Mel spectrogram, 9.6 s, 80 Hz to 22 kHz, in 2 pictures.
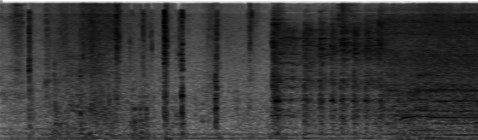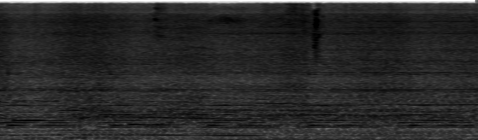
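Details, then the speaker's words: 2024 Mazda CX-90 3.3L inline-six, started right after spark plug replacement: brief uneven cranking then catching into a smooth, even idle with no misfire or stumble, no check engine light; normal start and idle. "Seems to be running fine. I do not have a check engine light."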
